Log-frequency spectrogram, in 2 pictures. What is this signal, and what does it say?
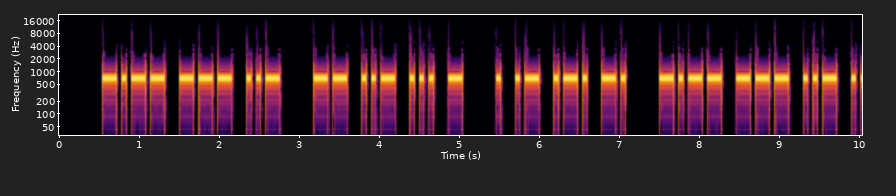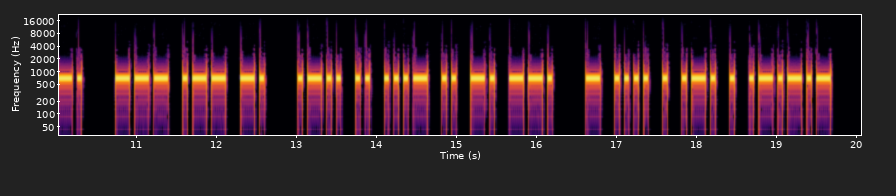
Morse code, heard as a keyed tone, about 20 wpm, 700 Hz. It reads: YOU MUST EARN YOUR OWN LIVING THERE.
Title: Sentences from Top 1500 Words 20wpm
